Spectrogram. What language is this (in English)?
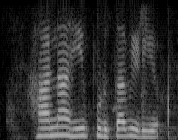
Marathi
